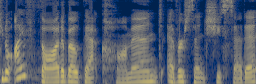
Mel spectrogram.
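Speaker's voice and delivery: usual speaking voice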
